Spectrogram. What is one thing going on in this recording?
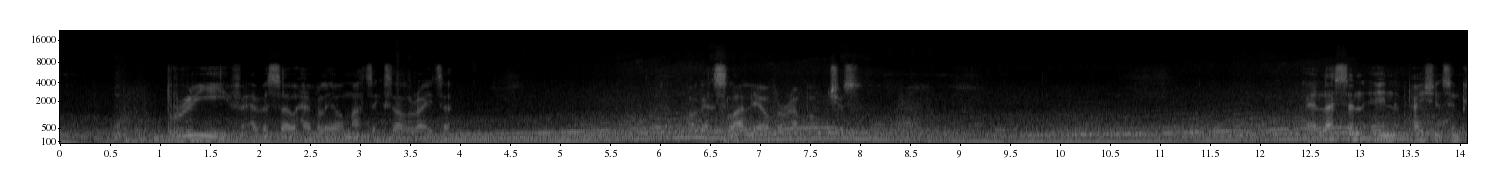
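A racing car engine roars steadily, its pitch rising and falling.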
